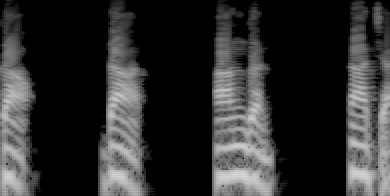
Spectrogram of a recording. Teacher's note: अनुनासिक जो है इसकी जो ध्वनि है नाक और मुंह दोनों से निकलती है और इसमें उच्चारण में लघुता बनी रहती है ज्यादा समय तक · आपके नाक और मुंह दोनों से इसका उच्चारण निकल रहा है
